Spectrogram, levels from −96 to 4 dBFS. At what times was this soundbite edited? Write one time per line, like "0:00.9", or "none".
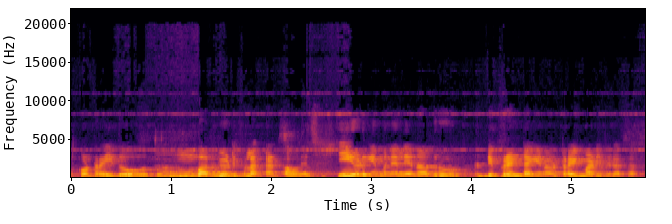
none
